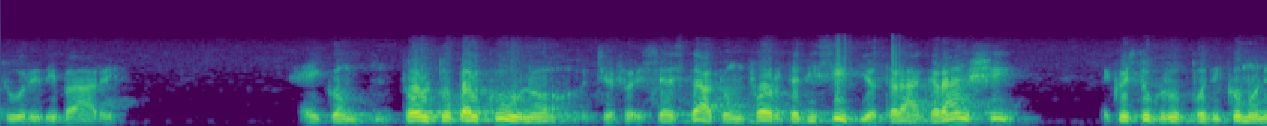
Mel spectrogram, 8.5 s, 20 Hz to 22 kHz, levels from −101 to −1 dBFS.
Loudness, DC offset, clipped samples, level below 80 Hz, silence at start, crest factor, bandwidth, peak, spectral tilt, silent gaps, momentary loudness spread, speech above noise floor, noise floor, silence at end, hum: -21 LUFS; under 0.1%; under 0.1%; under -90 dBFS; 0.05 s; 18 dB; 5.4 kHz; -4 dBFS; -5.5 dB/octave; none; 14 LU; 54 dB; -74 dBFS; 0 s; none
